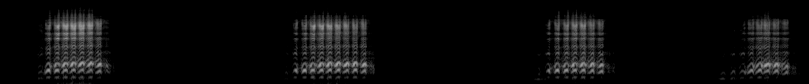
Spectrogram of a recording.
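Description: A goat bleating four times, about every two and a half seconds, each bleat short and quavering and a little softer than the one before.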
